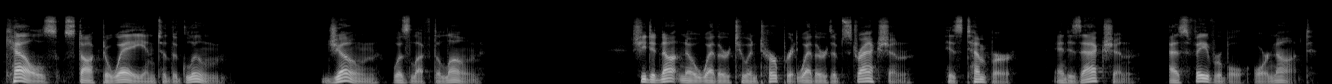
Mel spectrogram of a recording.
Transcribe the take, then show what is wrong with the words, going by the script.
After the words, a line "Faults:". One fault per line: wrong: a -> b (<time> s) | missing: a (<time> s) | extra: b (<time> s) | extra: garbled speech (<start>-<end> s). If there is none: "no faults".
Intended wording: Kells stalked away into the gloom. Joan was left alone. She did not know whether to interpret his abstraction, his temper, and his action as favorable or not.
Kells stalked away into the gloom. Joan was left alone. She did not know whether to interpret whether abstraction, his temper, and his action as favorable or not.
Faults:
wrong: his -> whether (7.9 s)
